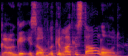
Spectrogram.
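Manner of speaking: pitch jumping up. Urging viewers to buy the Star-Lord helmet, voice going high. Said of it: "my voice went all high there".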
